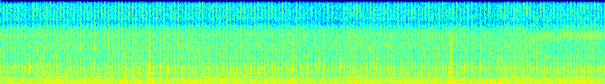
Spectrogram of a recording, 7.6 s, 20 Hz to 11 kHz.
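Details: Audi A2 engine at steady idle with a busy, uneven, arrhythmic rattle; owner suspects an engine mount, not confirmed.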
